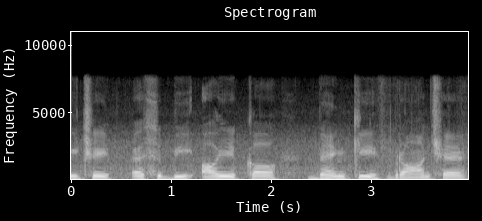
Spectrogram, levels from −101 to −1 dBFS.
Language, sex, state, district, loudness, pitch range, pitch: Hindi, male, Uttar Pradesh, Etah, -19 LUFS, 135-150 Hz, 145 Hz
